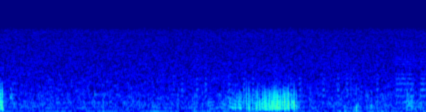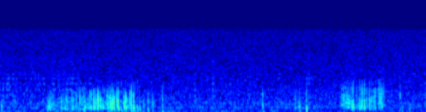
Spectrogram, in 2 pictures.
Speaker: You're snoring, dude.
